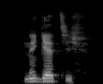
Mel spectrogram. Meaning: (adjective) 1. negative 2. negative or zero. nonpositive
- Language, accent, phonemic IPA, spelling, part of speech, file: French, France, /ne.ɡa.tif/, négatif, adjective / noun, LL-Q150 (fra)-négatif.wav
